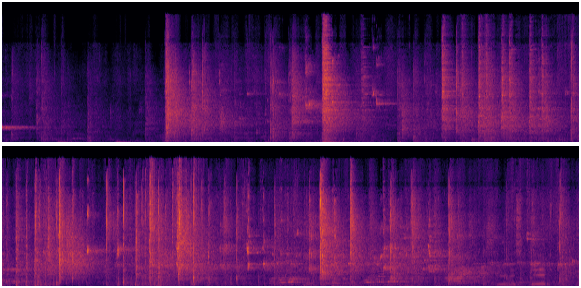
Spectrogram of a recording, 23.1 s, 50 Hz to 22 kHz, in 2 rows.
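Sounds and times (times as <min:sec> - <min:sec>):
hockey sticks clacking: 0:02.9 - 0:06.4, 0:07.0 - 0:23.0.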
